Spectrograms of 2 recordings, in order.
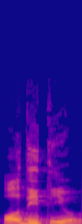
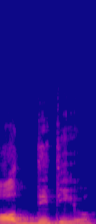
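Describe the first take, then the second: First: অদ্বিতীয় with a single d, "o-ditiyo"; wrong pronunciation. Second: অদ্বিতীয় with doubled d, "od-ditiyo"; correct pronunciation. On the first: Teacher showing students the mistake, single-d mispronunciation. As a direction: say অদ্বিতীয় as "oditiyo", no doubled d. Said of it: "কিন্তু উচ্চারণটা কিন্তু অদ্বিতীয় না". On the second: Teacher giving students the correct form, doubled-d demo. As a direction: hold the d in অদ্বিতীয়, "odditiyo". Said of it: "এটা কি হয়ে যাবে". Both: Shown as a demonstration.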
